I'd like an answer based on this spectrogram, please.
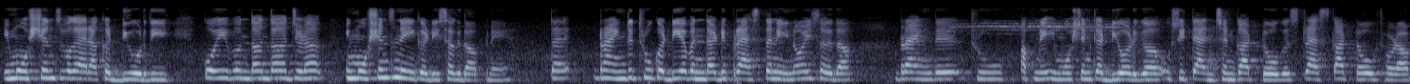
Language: Dogri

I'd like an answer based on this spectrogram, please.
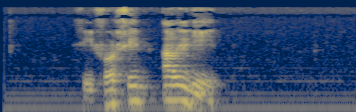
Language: Catalan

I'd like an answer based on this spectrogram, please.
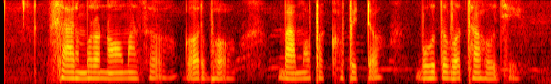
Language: Odia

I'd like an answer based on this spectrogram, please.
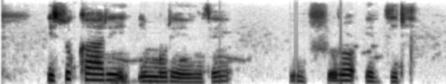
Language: Kinyarwanda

